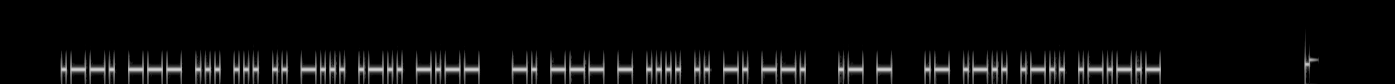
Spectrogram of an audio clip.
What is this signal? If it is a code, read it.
Morse code, heard as a keyed tone, about 25 wpm, 700 Hz. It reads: POSSIBLY NOTHING AT ALL.
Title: Sentences from Top 1300 Words 25wpm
